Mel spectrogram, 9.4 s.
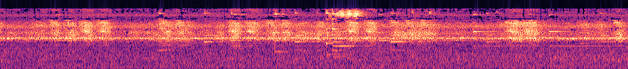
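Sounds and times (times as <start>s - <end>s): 
cricket calling: 0.0s - 9.4s.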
